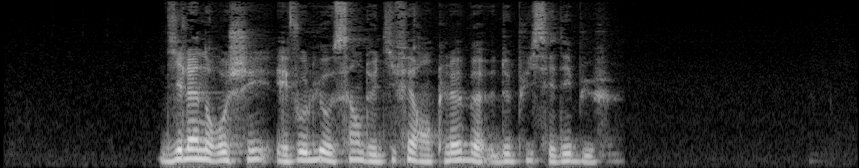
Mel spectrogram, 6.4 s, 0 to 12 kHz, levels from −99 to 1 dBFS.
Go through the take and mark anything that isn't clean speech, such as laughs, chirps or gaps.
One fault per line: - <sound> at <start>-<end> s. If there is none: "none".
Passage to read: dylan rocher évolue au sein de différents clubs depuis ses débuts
none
